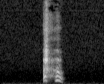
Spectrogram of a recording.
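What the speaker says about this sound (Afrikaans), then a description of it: "Adelheid, hou dadelik op met nies." A cartoon character named Adelheid (Heidi) gives a single short sneeze, loud and close, against a quiet background.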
